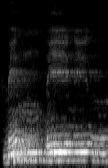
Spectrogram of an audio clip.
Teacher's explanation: Nun sukun ketemu dengan ta. Bacaan ikhfa. Cara membacanya samar.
